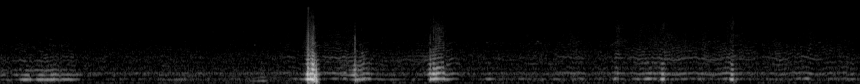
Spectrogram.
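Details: Close honey bee buzzing at a colony in an old trash can, a soft steady hum broken by loud sudden whooshes and thumps as bees dart right past around three and four seconds.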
